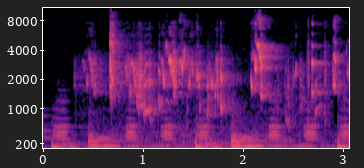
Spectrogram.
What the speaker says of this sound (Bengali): এই 3টে পাখি এখানে থাকে, আর এইগুলো সবগুলোকে আমি এখানে রেখেছি।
